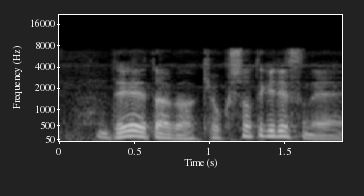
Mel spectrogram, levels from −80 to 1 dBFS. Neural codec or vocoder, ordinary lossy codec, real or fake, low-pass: none; none; real; 7.2 kHz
